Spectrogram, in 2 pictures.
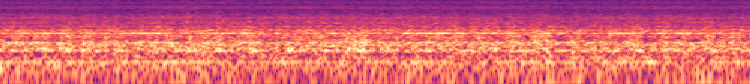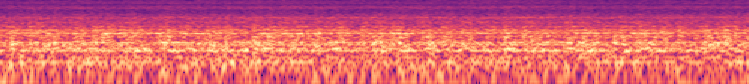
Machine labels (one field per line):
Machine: pump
